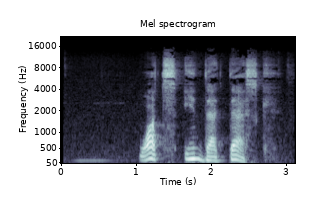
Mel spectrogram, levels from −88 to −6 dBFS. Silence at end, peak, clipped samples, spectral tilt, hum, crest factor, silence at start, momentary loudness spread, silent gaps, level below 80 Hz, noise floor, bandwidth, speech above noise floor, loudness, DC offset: 0.3 s; 0 dBFS; under 0.1%; -4 dB/octave; none; 20 dB; 1.05 s; 17 LU; none; -52 dBFS; -53 dBFS; 14 kHz; 35 dB; -17 LUFS; under 0.1%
